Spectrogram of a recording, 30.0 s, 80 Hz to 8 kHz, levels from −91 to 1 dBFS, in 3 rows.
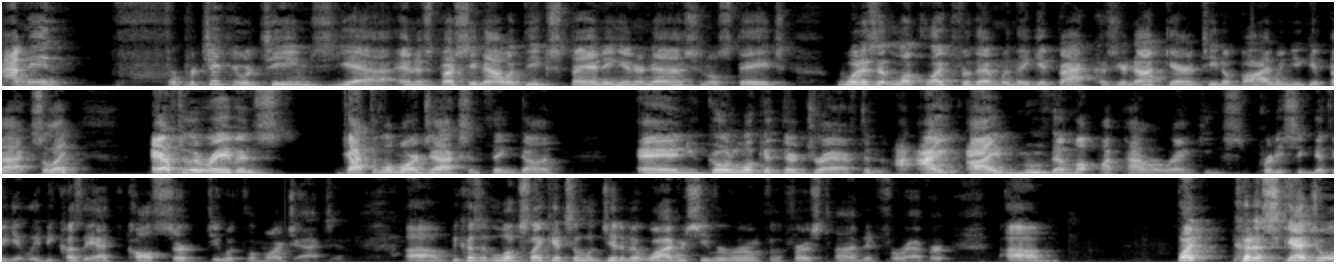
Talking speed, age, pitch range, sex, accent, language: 190 wpm, 40-59, 120-165 Hz, male, American, English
